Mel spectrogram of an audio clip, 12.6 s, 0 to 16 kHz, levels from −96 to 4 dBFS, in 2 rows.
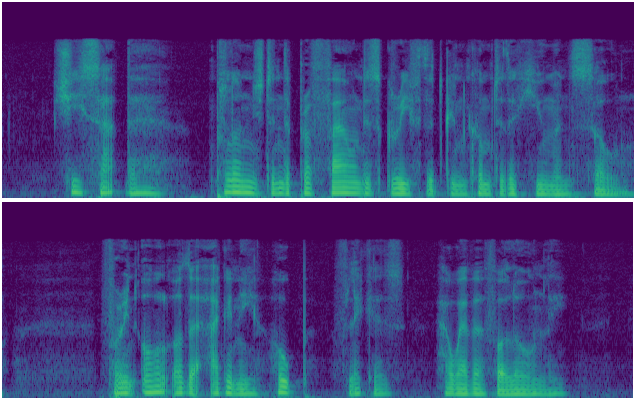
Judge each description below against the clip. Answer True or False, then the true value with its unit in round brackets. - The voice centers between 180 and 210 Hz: False (90 Hz)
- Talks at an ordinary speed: False (115 wpm)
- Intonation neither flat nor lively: True (3.0 semitones)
